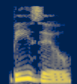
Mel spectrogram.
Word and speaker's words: Bizou: Introducing Bizou, pronounced Bizou, which is the French word for kisses.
